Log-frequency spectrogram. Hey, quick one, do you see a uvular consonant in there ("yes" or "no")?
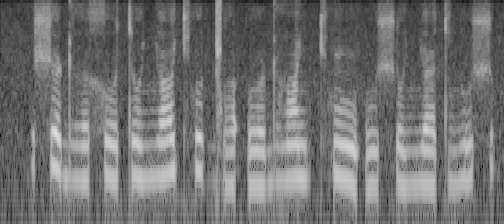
no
